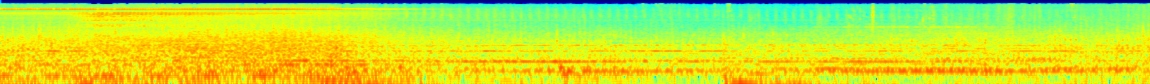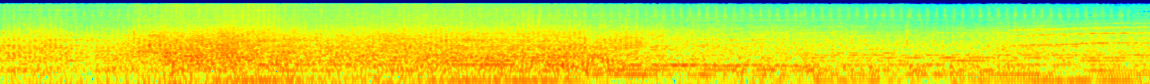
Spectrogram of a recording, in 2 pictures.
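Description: A helicopter's rotor thumps loudly and steadily overhead.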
